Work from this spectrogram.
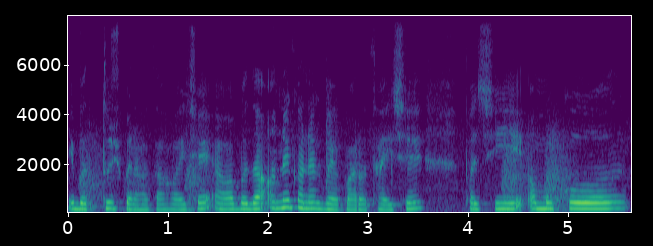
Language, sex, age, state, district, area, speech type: Gujarati, female, 30-45, Gujarat, Kheda, rural, spontaneous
